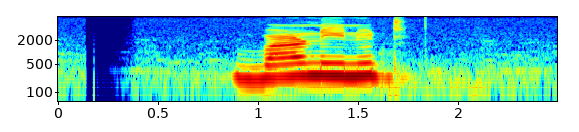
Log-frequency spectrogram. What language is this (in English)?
Bangla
